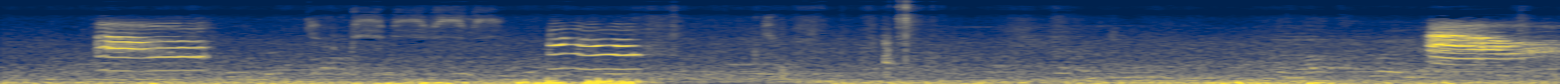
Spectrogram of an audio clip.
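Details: Street-dwelling stray cats and kittens being given food, meowing in three clear harmonic-rich calls, each under a second, separated by pauses, with faint clicks and background noise between them.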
